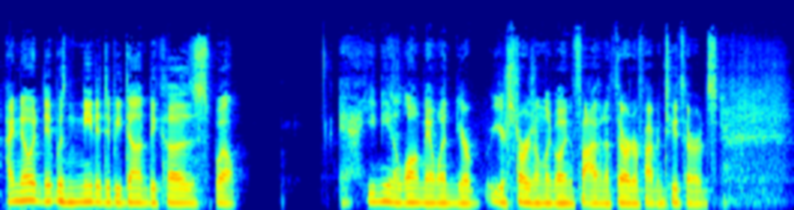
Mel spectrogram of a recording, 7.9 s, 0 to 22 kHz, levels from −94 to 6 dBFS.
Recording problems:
none

